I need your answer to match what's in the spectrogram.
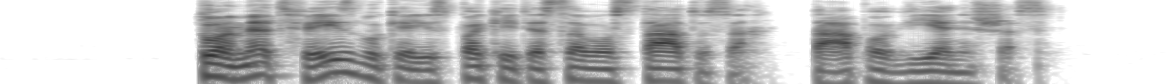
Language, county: Lithuanian, Kaunas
